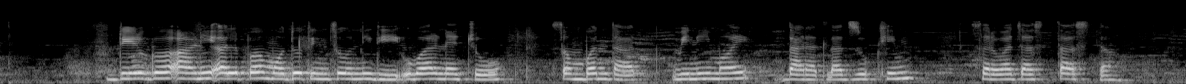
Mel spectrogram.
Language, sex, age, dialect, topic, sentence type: Marathi, female, 18-24, Southern Konkan, banking, statement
